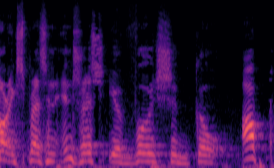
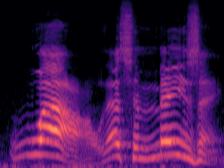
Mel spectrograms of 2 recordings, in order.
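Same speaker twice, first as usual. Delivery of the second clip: much higher and louder "Wow, that's amazing"; excited; 6 semitones higher, 8 dB louder, slower than usual. Shown as a demonstration. Teacher showing the excited way, high and loud. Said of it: "Completely different".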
